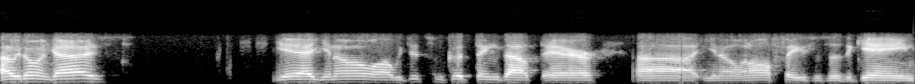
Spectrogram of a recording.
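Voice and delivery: robotic, monotone, by-the-numbers press-conference drone. Mocking a coach whose news conferences are all the same: Jason Garrett impression. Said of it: "I can do a Jason Garrett news conference".

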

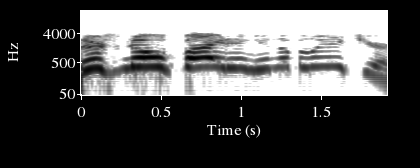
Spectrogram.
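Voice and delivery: put-on very high, sloshed, drunk old man voice. Retelling a video clip's line: imitating a drunk old man. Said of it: "old man who was just drunk".

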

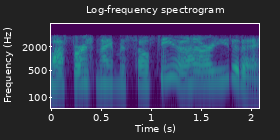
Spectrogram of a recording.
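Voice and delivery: bright, cheery, chipper voice. A caller greets the host and gives her first name, chipper. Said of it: "You sound awfully chipper".

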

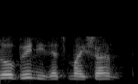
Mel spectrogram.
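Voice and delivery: put-on low, sorrowful, mournful voice. Retelling how the owner said who his son was, imitating someone sad. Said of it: "And he said it so sad".

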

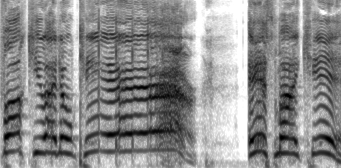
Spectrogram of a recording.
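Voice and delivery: forceful, very loud, very slow, drawn-out, aggressive defiance. Parent pushing back against societal niceness about their daughter; aggressive and loud. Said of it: "very aggressive and very loud about this".

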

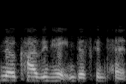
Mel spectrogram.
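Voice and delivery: ordinary talk, nothing marked

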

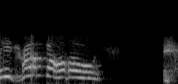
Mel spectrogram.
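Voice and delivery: very high, squeaky cartoon mouse voice. Retelling what Arthur said after someone read off the file, imitating Arthur's Mickey Mouse voice. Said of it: "that Mickey Mouse voice of his".

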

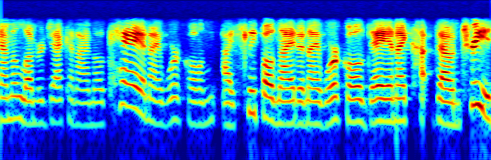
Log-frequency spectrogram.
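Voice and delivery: plain

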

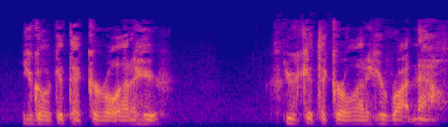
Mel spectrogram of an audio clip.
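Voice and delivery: deep video-game character voice. Speaker shares an impression of everyone in a game they're playing: impression of The Last of Us characters. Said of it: "Here is my impression of literally everyone in the game".

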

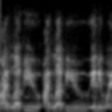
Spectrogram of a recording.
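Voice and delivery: ordinary talk

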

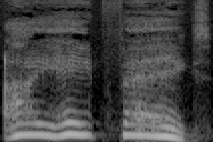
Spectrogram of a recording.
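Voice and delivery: put-on very high, all-out shrieking scream. Retelling a comedian's joke where God at a party ends up screaming. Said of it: "he would end up screaming like".

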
